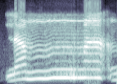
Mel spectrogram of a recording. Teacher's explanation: lamma mim sabdu wajib gunnah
